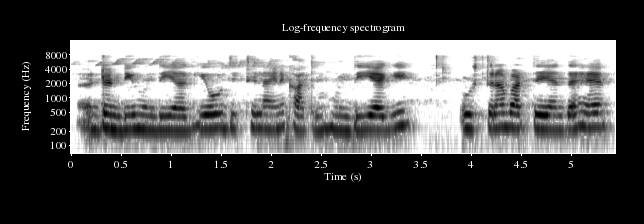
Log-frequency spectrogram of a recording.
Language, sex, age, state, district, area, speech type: Punjabi, female, 18-30, Punjab, Mansa, rural, spontaneous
